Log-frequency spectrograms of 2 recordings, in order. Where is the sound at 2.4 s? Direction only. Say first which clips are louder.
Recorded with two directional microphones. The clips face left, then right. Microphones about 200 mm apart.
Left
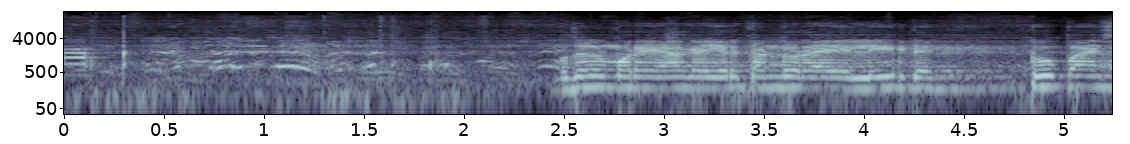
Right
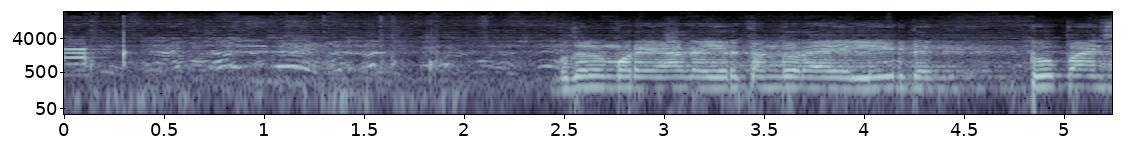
Right 1 dB; centre (ahead or behind).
